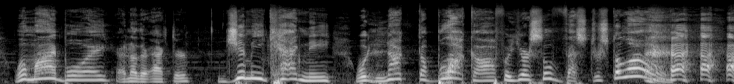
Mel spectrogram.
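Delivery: put-on old sea dog voice. Retelling a movie scene where an old sailor argues: imitating an old sailor's talk. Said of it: "he talks like a sailor".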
